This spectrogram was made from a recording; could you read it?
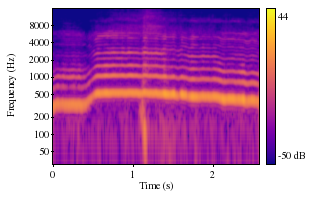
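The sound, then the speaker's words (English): A voice hums a whiny, buzzing tone that swoops upward and then holds a wavering, theremin-like pitch, imitating a mosquito playing a theremin, with a brief click partway through. “Now, what if that mosquito found a theremin? What would that sound like?”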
